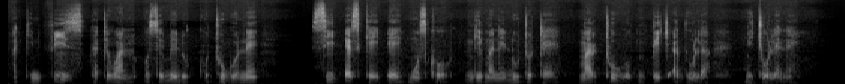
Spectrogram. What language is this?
Luo (Kenya and Tanzania)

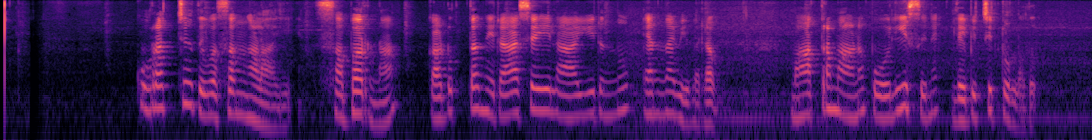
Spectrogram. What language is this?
Malayalam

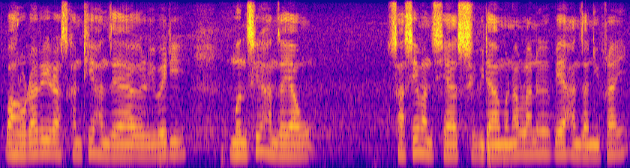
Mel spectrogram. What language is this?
Bodo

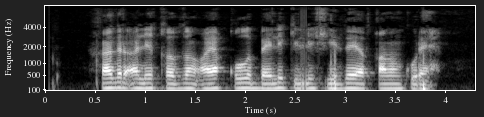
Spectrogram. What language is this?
Bashkir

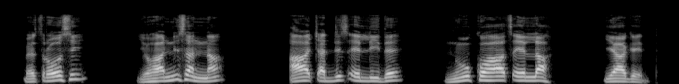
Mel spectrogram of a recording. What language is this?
Dawro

